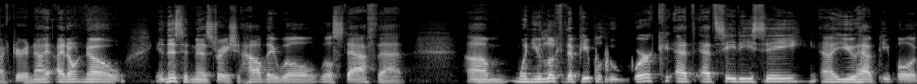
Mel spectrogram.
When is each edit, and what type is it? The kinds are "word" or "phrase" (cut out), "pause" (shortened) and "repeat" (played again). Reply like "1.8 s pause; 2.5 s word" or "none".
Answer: 2.4 s word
